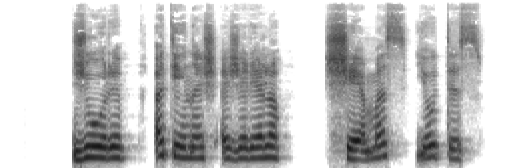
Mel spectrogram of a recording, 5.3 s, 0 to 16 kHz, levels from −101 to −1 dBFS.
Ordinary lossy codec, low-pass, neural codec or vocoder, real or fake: MP3, 64 kbps; 14.4 kHz; none; real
